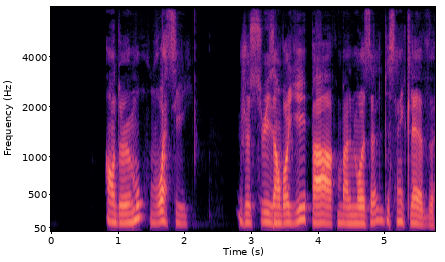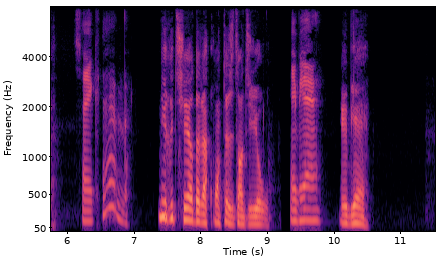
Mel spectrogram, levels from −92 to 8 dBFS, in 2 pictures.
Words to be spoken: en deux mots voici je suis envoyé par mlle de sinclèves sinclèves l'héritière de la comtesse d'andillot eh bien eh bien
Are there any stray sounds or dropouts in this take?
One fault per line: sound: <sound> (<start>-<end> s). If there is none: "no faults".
no faults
